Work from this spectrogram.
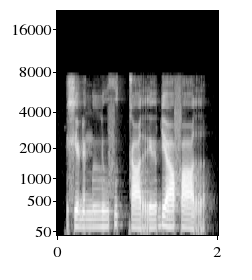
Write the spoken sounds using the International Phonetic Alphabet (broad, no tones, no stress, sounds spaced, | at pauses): xʲ ɑ ɳ ɜ ŋ lː u f u kː ɑː r ɘː b ɾʲ ɑː f ɑː r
